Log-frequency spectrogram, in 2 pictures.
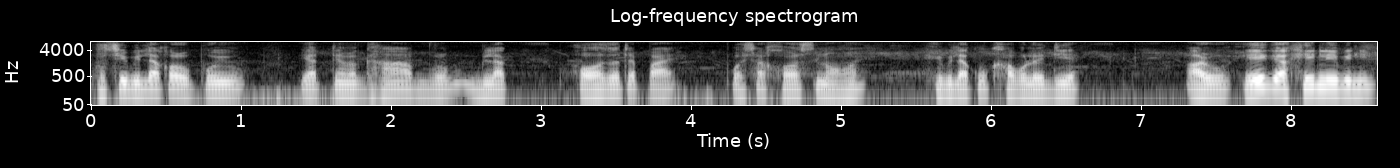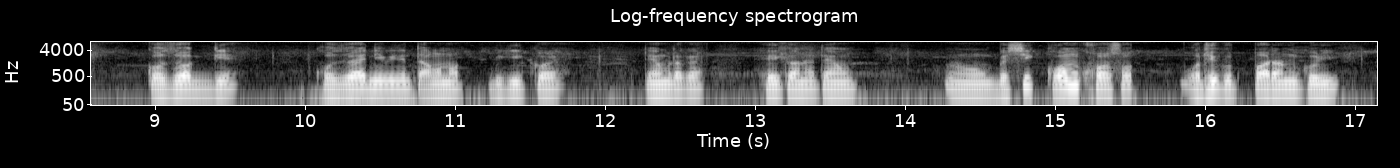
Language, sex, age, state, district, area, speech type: Assamese, male, 45-60, Assam, Sivasagar, rural, spontaneous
